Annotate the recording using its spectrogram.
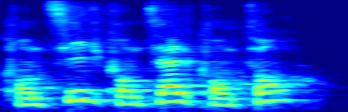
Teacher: quand plus a vowel, quand il, quand elle, quand on is still when, but you pronounce it with a T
